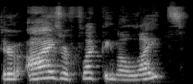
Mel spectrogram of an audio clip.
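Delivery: gentle storybook reading; story narration. Acted. Parent reading Eric Carle to a child, gentle storybook voice. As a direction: read the picture book to a little one. Reads picture book aloud.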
